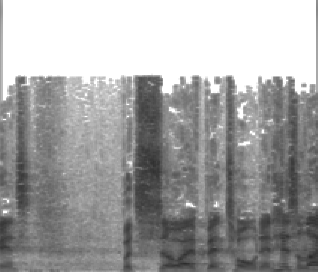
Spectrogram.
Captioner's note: congregation laughing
